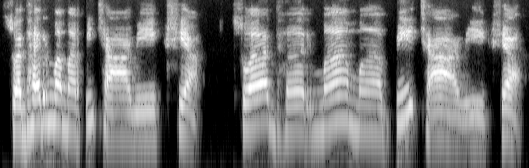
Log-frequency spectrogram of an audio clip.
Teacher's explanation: ಧ ಮಹಾಪ್ರಾಣ as well as ಹೃಸ್ವ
